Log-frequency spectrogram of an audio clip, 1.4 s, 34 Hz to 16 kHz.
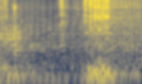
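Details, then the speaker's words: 1929 Ford Model A, partly restored, that sat in a barn two years: the engine runs unevenly, surging and sputtering. It holds only at a mid-throttle sweet spot, then stalls; the cause is unknown. "it's like a sweet spot like about halfway in halfway out and then it'll stay but then it'll stall out"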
